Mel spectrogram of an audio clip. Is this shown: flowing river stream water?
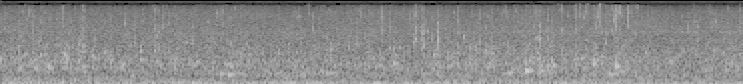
yes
